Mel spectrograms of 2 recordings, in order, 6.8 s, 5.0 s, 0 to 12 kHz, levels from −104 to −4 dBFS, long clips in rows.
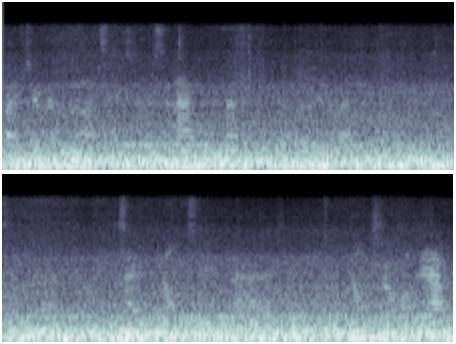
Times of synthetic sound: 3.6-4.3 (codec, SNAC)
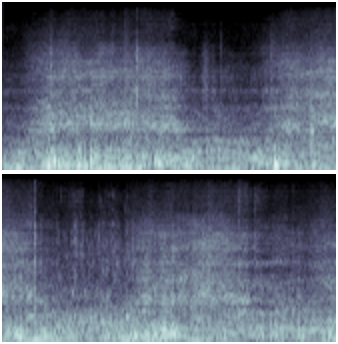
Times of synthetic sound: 0.0-2.9 (codec, SNAC); 3.6-5.0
